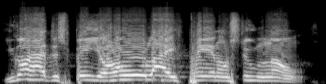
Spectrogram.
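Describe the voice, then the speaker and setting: A man, hosting a casual interview and telling animated stories that act out the dialogue. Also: high voice, moderate pace. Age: 30s. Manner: animated storytelling, acts out dialogue.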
